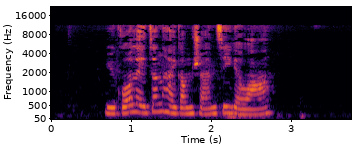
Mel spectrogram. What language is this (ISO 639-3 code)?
yue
